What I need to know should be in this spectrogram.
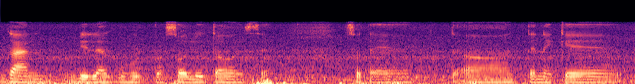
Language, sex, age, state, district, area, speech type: Assamese, female, 30-45, Assam, Kamrup Metropolitan, urban, spontaneous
